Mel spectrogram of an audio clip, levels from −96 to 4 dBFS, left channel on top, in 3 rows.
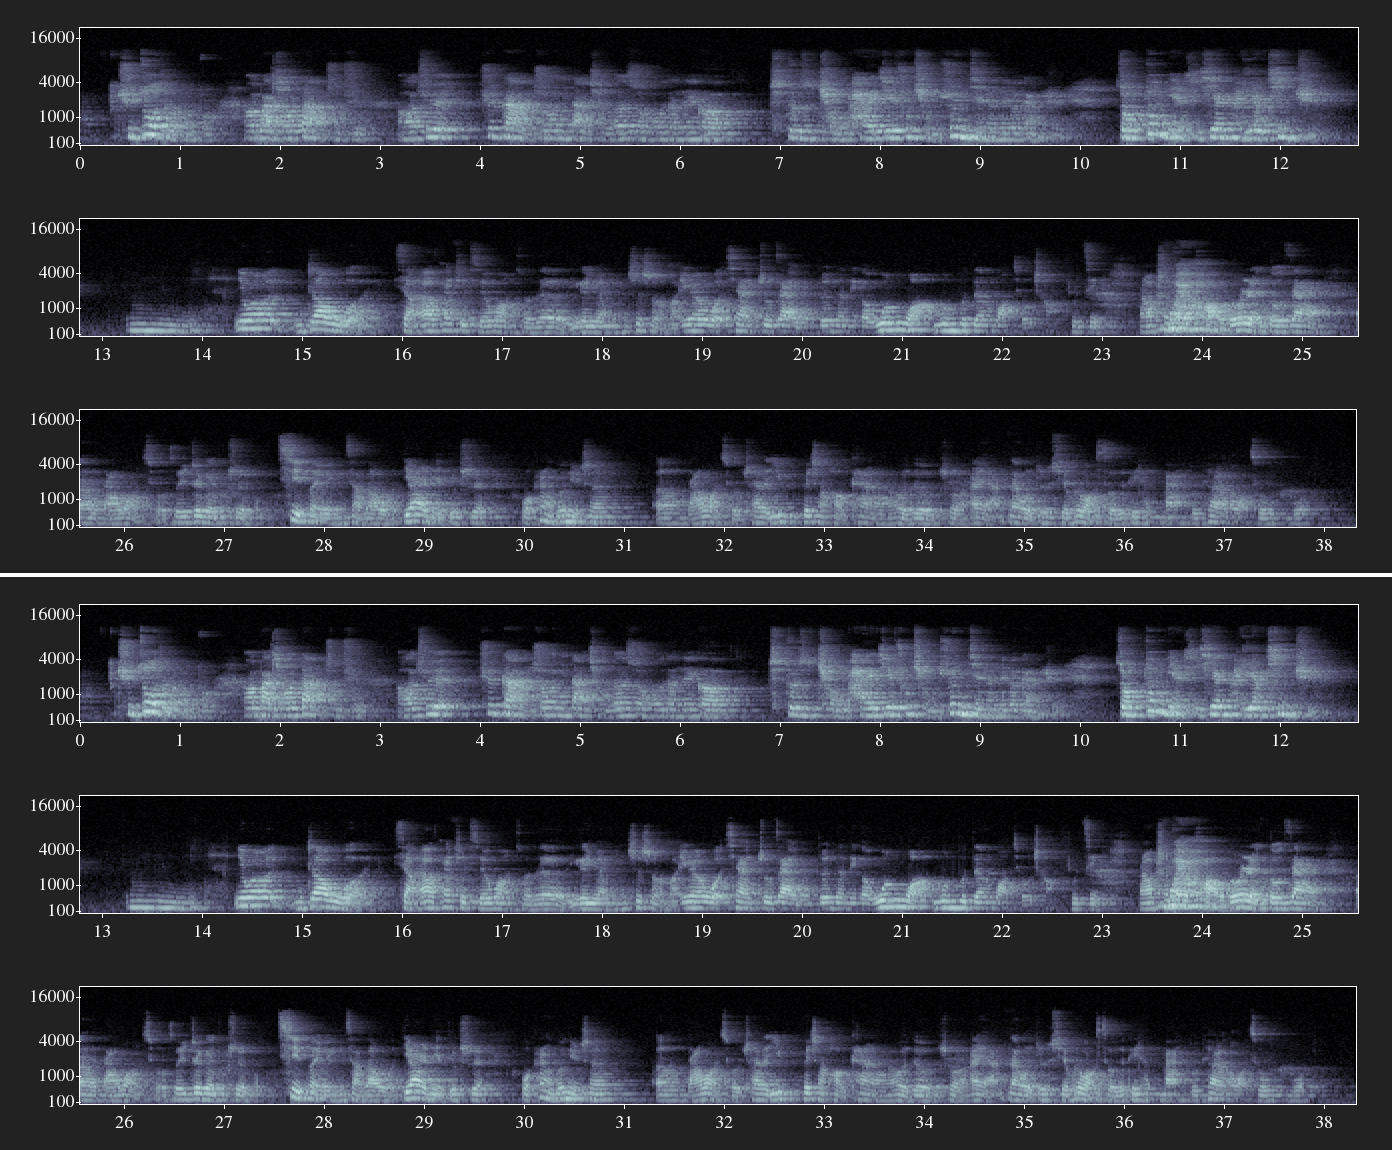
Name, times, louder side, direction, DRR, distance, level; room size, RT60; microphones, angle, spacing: voice 1, 0.3-3.7 4.0-6.4 6.9-12.4 22.9-23.1 23.5-24.2, right 2 dB, 80° right, -5 dB, 1.2 m, -26 dB
voice 2, 13.2-15.7 16.0-27.3 27.6-29.6 30.0-30.9 31.3-37.8, right 2 dB, 20° right, 6 dB, 0.3 m, -27 dB
5.2 x 2.7 x 3.3 m, 0.93 s
head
